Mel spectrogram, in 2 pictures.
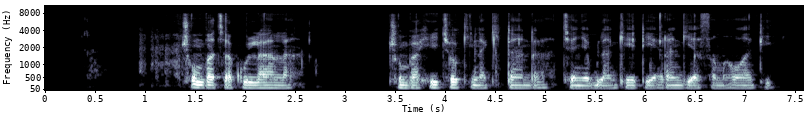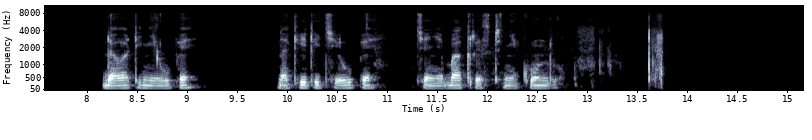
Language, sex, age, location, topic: Swahili, male, 18-24, Nairobi, education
